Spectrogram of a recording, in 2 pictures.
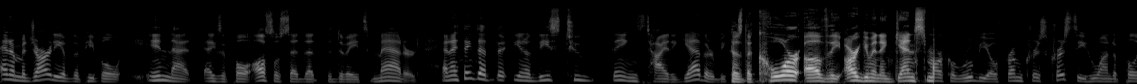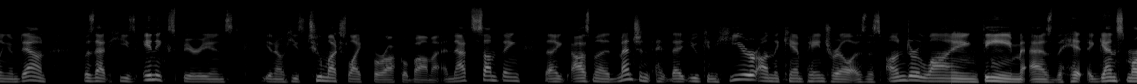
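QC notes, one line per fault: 7.32–9.34 s, sudden gain jump: right after "two things tie together", the speech and background noise leap together by about 18 dB, then fall back, likely from a gain change applied sample-to-sample without a ramp.
20.88 s to end, sudden gain jump: speech and noise floor rise together by about 6 dB and stay raised, likely the same kind of unramped gain step.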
